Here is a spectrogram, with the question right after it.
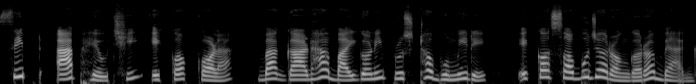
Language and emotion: Odia, neutral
